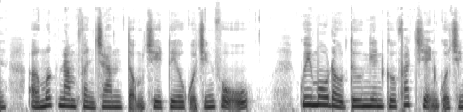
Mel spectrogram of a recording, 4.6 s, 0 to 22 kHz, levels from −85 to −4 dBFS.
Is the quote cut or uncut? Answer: uncut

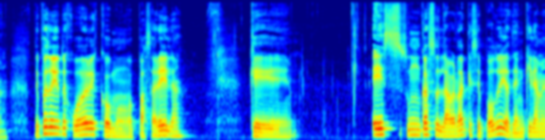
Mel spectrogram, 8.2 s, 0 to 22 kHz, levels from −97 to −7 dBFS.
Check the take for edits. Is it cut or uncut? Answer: uncut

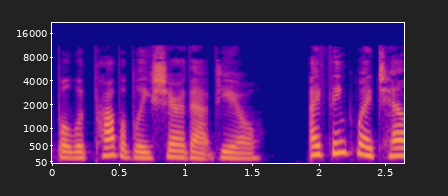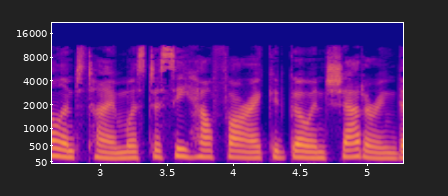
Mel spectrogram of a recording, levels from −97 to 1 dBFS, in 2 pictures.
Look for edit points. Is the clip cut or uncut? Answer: cut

